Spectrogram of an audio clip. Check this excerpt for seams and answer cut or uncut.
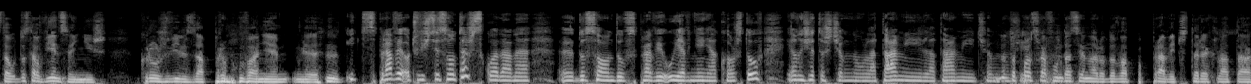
cut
